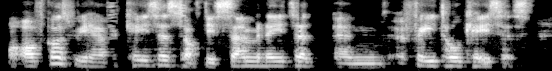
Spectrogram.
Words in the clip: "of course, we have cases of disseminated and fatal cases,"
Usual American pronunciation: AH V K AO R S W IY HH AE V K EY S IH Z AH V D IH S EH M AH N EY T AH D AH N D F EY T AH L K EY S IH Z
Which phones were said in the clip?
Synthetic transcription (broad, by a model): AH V K AO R S W IY HH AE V K EY S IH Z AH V D IH S EH M AH N EY T AH D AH N F EY T AH L K EY S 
